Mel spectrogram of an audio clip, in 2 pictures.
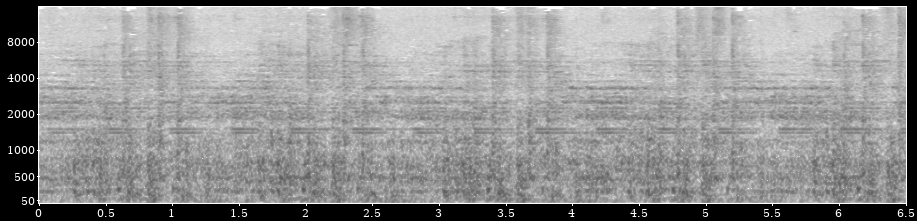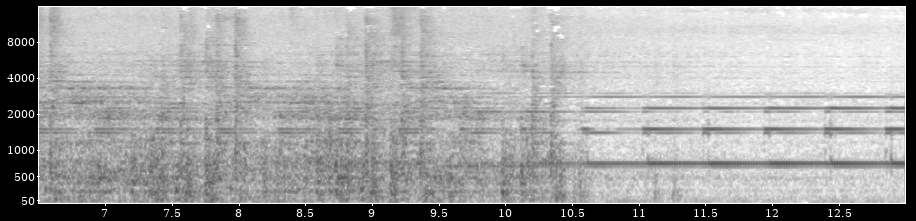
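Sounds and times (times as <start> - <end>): train wheels clacking on rails: 0.0 - 11.4
level crossing bell ringing: 9.6 - 13.0.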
